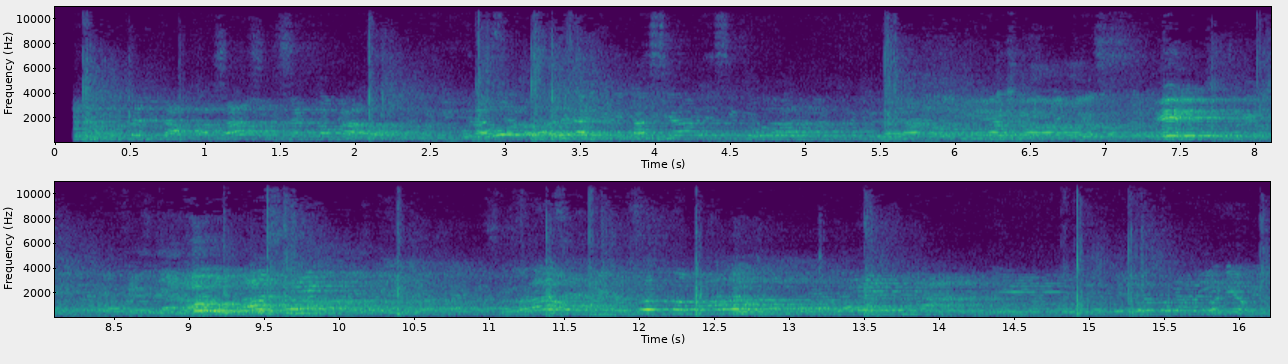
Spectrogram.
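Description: Many people's voices chattering and calling out at once in a large sports hall, with balls thudding on the hard floor every so often.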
